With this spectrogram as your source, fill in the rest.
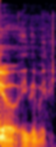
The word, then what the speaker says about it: Ayo Edebiri: Bueno, ahí nombre dudo de la pronunciación. Ayo Edebiri, sí.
